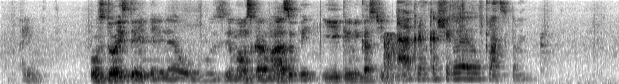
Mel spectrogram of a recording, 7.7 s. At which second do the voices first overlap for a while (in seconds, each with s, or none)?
none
